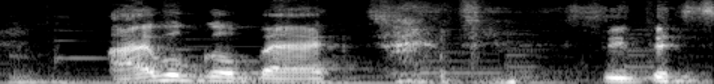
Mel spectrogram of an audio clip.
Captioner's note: chuckles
